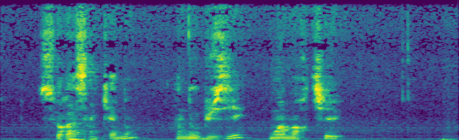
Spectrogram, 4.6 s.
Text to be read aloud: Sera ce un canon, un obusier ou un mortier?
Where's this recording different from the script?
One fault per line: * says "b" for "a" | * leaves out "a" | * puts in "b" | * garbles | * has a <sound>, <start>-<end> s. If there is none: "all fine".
all fine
